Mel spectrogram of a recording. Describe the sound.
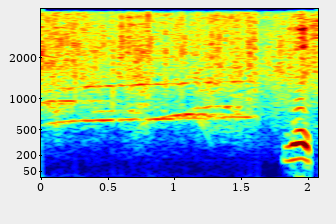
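An audience applauds in a steady, dense wash of clapping that holds at an even level, with a sustained cheer-like tone riding over it, before a voice cuts in at the very end.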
